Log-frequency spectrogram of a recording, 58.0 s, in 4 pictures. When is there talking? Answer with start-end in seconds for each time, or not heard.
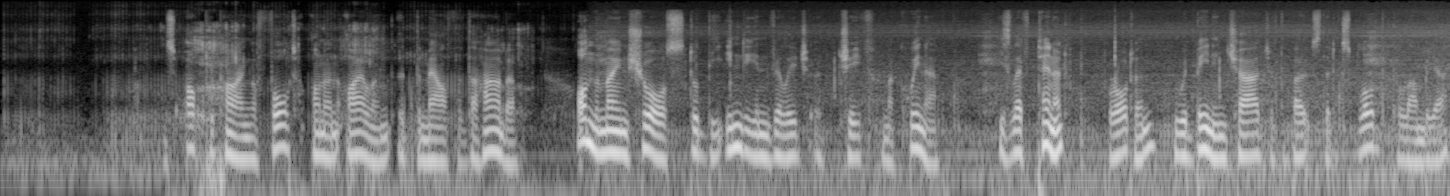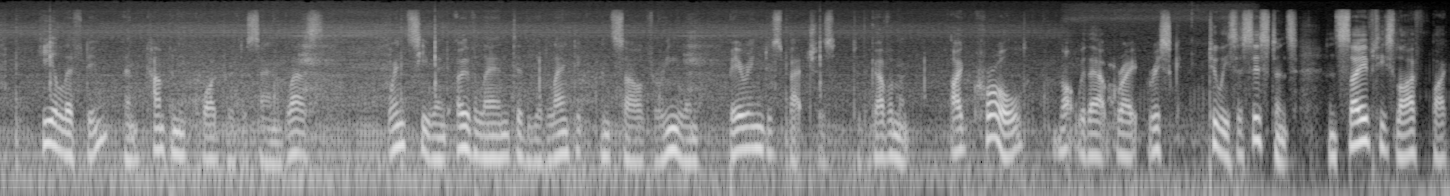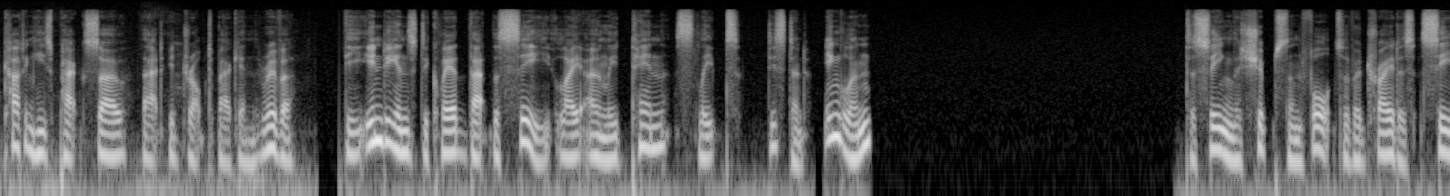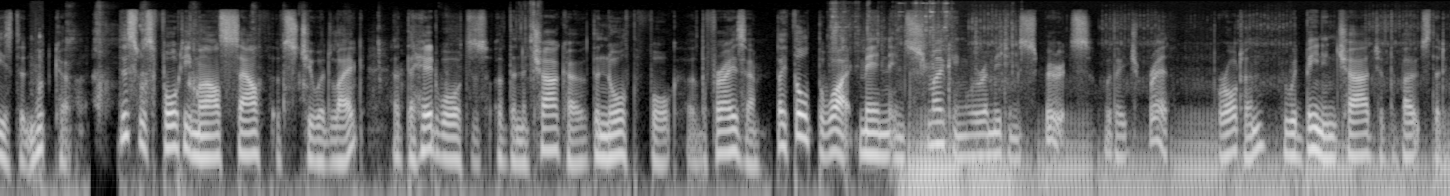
1.6-17.8, 18.4-37.7, 40.9-57.9.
